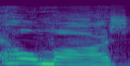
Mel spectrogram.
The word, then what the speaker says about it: homage: I give you my homage to the audience. Homage, not homage. Let's call whatever the hell I want. The H is silent.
